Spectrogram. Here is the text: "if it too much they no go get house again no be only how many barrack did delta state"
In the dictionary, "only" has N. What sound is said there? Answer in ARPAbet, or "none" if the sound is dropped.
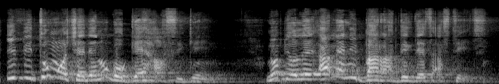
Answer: none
